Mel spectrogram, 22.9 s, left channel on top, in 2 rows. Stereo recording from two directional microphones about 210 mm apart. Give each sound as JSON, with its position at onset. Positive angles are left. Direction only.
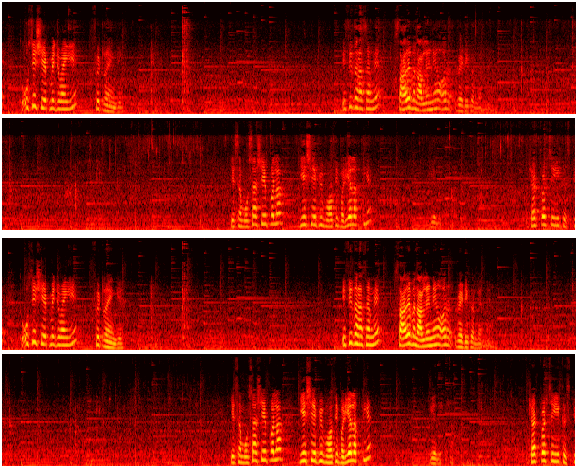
{"t": 0.4, "sound": "speech", "side_deg": 0}
{"t": 2.0, "sound": "speech", "side_deg": -25}
{"t": 6.8, "sound": "a woman's voice", "side_deg": -35}
{"t": 16.1, "sound": "speech", "side_deg": -25}
{"t": 17.5, "sound": "a woman's voice", "side_deg": -40}
{"t": 22.0, "sound": "a woman's voice", "side_deg": -35}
